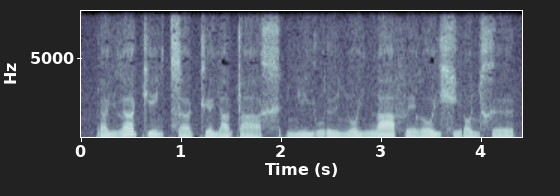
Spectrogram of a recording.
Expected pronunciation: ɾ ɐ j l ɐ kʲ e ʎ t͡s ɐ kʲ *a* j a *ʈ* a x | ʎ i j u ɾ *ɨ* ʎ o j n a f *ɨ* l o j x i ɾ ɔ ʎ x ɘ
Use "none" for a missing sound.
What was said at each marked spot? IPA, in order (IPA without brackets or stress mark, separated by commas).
ɐ, ʈ, ɨ, e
